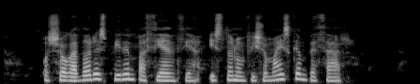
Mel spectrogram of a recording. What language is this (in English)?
Galician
